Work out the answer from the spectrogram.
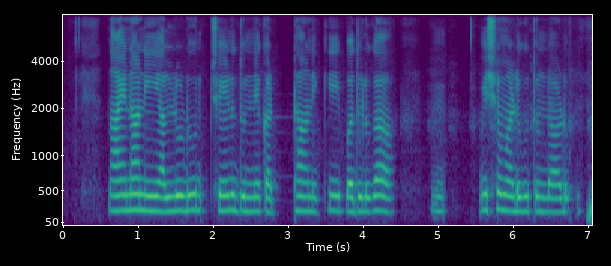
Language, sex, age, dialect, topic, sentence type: Telugu, female, 18-24, Southern, agriculture, statement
